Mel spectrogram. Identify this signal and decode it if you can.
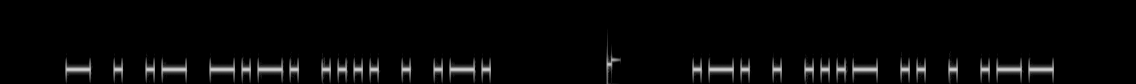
Morse code, heard as a keyed tone, about 15 wpm, 700 Hz. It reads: TEACHER REVIEW
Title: Sentences from Top 900 Words - New Word Drill - 15wpm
